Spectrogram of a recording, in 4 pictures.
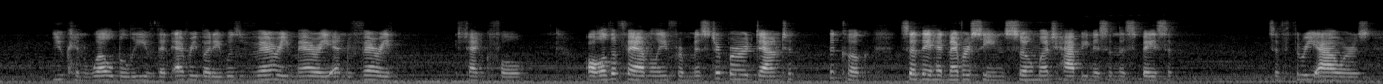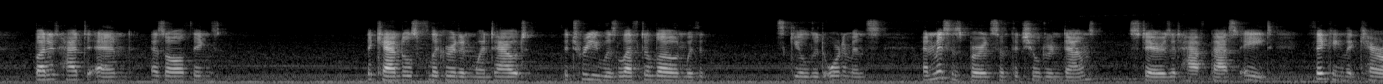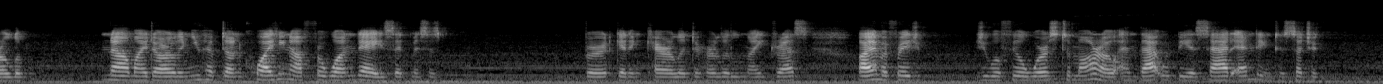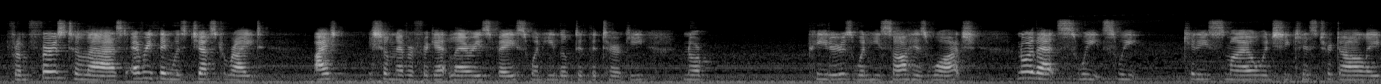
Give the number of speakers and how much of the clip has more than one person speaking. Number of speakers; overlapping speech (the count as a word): one, no overlap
